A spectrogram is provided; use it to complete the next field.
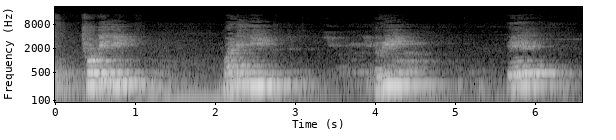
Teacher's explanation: अग्रस्वर, जिसमें जीभ का आगे वाला पार्ट काम करता है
